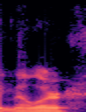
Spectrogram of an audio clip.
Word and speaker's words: Millar: Yeah, Miller world, yeah. That's right. It's spelled Millar but I think he does say Miller.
